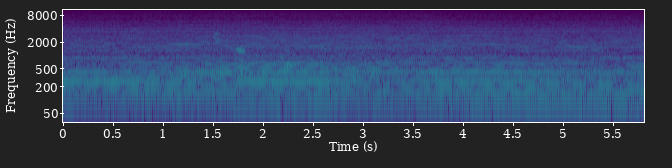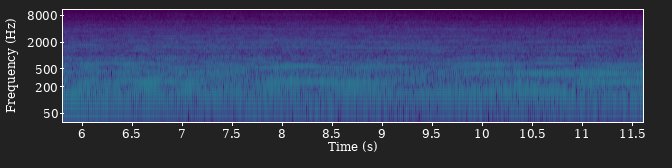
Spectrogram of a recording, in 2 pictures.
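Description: A race car engine drones at high speed, steady and loud.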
